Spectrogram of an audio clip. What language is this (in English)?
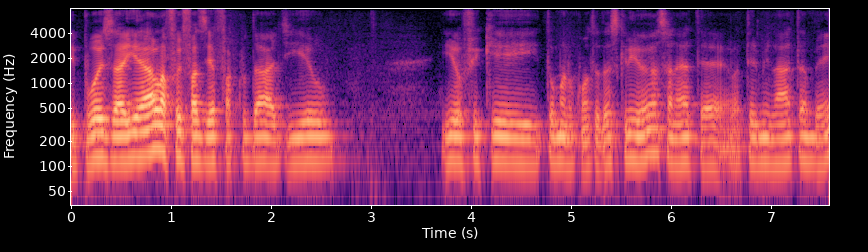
Portuguese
